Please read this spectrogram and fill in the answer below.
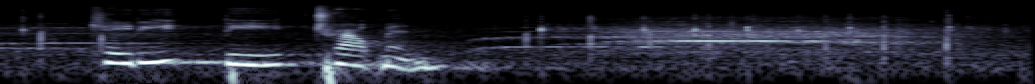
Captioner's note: crowd cheering; crowd cheering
